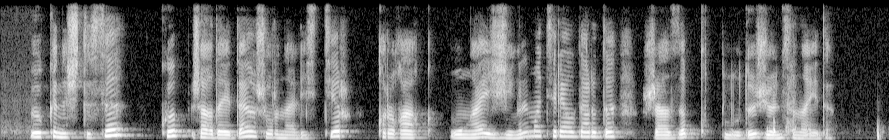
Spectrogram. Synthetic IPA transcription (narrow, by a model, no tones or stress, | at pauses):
wɵkʲɪnɪʃt̪ɪsɪ | kʲʰɵp̚ʒɑʁd̪ɑjd̪ɑʒurnalˠijst̪e̞ɾ | qʰʊɾʁɑqwo̞ɴɑjʒe̞ŋɪlmat̪ʲeɾijalˠd̪ɑɾd̪əʒ̥ɑzəp̚qʰʊ̥t̪əlˠud̪əʒɵnsɑnɑ̰jd̪ə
